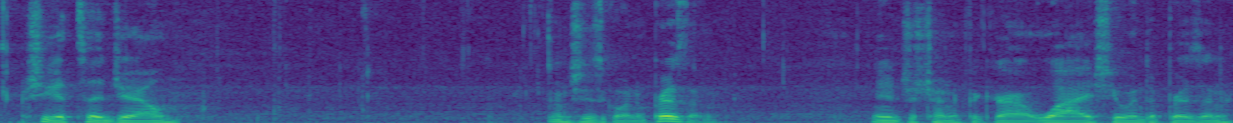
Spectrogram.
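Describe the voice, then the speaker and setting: This man talks at a moderate pace in a fairly low pitch, his dark, mellow tone somewhat breathy, with big swings in loudness and long, frequent pauses. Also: ordinary pitch variation. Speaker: mukbang food channel host. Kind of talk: casual talk to camera. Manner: casual storytelling, recounting a show plot while eating.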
